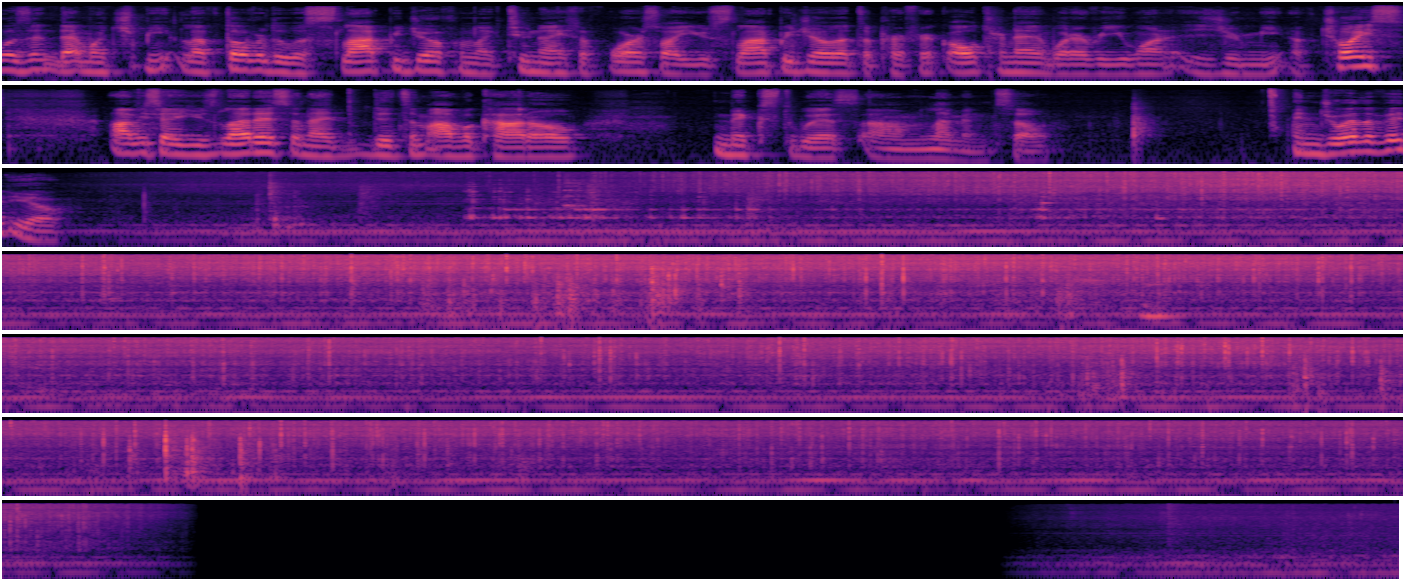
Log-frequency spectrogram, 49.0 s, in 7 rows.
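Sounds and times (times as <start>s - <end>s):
cheese sizzling in frying pan: 14.7s - 43.0s
sharp crackles: 15.8s - 42.9s.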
